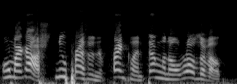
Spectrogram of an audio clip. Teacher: some of those RS almost start getting dropped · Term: Transatlantic accent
